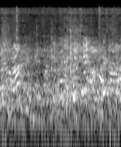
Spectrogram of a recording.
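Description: Chatter of several voices talking at once around a restaurant table, with a couple of brief light clicks.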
